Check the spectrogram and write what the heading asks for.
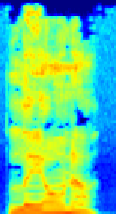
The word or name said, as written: Laona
